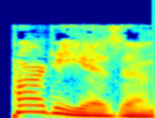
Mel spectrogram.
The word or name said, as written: partyism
